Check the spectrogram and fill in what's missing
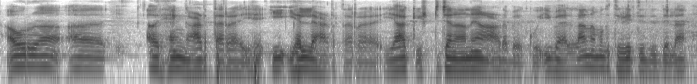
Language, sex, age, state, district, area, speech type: Kannada, male, 30-45, Karnataka, Dharwad, urban, spontaneous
